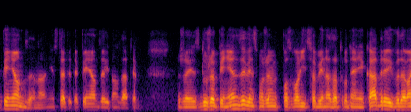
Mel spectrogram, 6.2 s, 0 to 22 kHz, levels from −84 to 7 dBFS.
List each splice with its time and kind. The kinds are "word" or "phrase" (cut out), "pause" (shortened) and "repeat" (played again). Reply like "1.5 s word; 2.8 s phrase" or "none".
none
